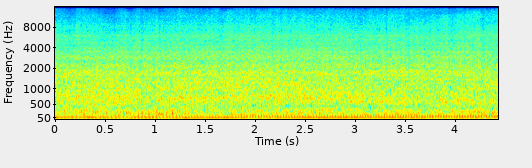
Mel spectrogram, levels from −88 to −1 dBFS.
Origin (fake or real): fake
